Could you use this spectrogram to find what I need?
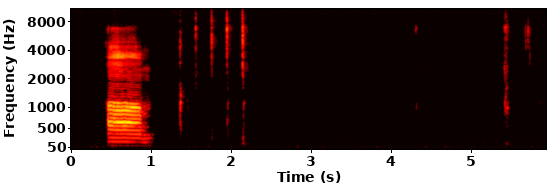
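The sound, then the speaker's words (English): A short, sharp burst of clicks and key taps from a computer mouse and keyboard while clicking through comments, fairly quiet, follows a brief tonal blip. A few more isolated clicks come near the end. “Let me start kind of clicking through these here because we need to wrap it up shortly.”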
